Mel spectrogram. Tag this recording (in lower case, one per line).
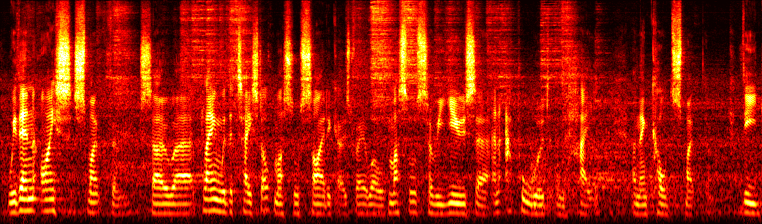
speech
